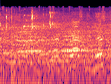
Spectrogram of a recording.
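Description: Live court sound of a basketball game: a basketball being dribbled on a hardwood floor, with short squeaks and faint voices across the gym.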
